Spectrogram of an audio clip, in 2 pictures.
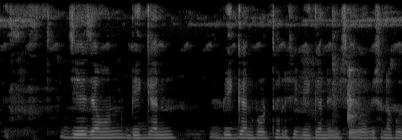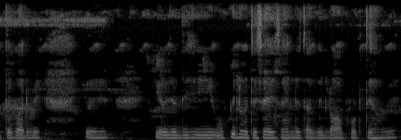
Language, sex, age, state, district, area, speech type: Bengali, female, 45-60, West Bengal, Dakshin Dinajpur, urban, spontaneous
